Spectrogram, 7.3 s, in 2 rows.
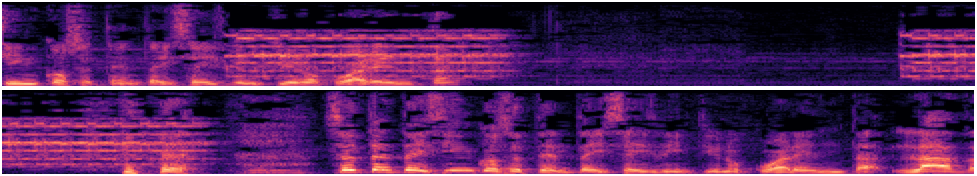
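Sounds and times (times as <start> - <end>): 
speech: 0.0 - 2.0, 4.1 - 7.2
telephone ringing in a radio booth: 0.8 - 2.0, 3.4 - 4.5.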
